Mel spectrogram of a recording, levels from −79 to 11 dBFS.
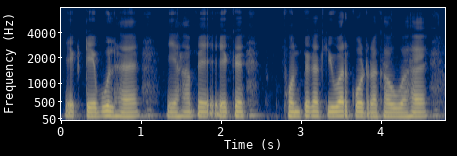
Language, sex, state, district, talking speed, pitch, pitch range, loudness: Hindi, male, Jharkhand, Garhwa, 175 wpm, 120 Hz, 115-125 Hz, -18 LUFS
